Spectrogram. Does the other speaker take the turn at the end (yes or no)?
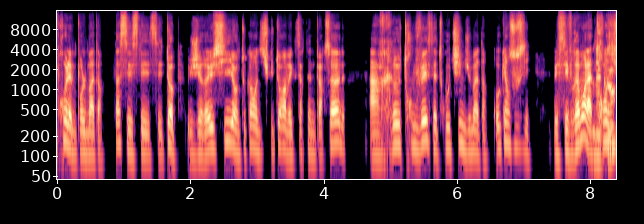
no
